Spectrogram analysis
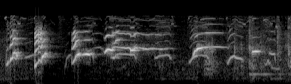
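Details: Pit bull and Labrador puppies crying together, drawn-out whining yelps that rise then slide down, several voices overlapping with brief pauses between bursts.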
